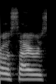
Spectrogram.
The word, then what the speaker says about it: Osiris: Right, there's a phonetic, like, Egyptian pronunciation. Yeah, that's, like, actually how it is. I'm pretty sure Osiris is probably, like, the more Greek.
